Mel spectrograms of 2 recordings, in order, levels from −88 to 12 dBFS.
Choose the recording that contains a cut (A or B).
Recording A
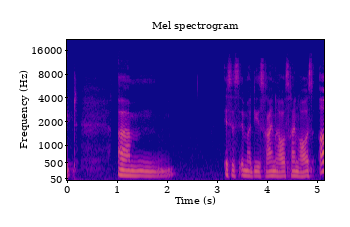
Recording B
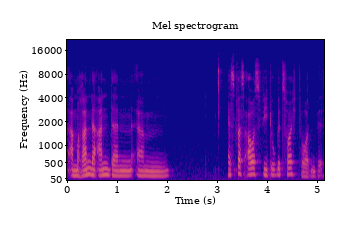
B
